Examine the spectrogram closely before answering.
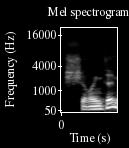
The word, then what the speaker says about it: Kylington: flame Oliver Shillington yes that's how you pronounce his name is Shillington even though it looks nothing oh those hockey names um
